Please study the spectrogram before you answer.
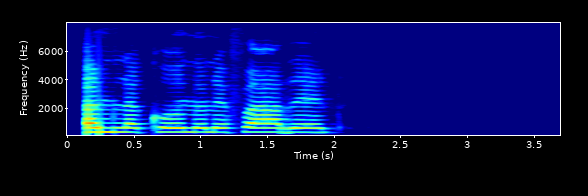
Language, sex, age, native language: Icelandic, female, 7, Icelandic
